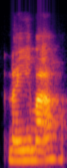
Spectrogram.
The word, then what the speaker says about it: Naheemah: legacy while liberating soul care and guilt-free rest naima welcome to the show oh thank you darlene and you did perfect you pronounce my name perfectly nailed it it's one of those things i was just telling naima i was like man it's so hard sometimes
